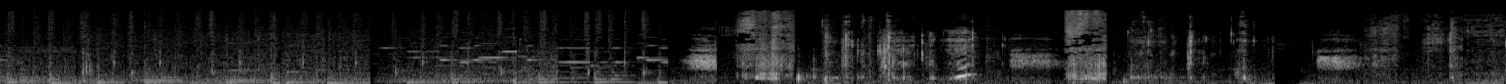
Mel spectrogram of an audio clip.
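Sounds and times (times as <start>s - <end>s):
person chewing: 7.2s - 12.8s.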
